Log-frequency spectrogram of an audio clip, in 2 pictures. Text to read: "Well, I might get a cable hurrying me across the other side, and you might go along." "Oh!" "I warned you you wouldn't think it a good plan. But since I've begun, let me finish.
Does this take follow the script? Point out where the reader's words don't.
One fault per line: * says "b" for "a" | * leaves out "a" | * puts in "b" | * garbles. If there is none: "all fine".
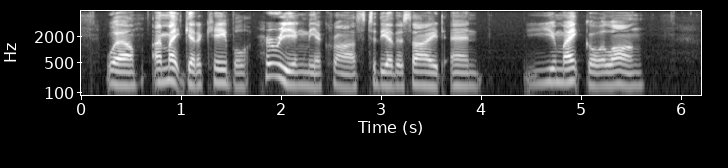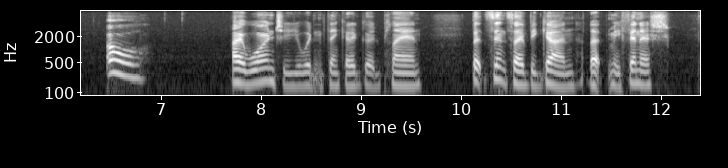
* puts in "to"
